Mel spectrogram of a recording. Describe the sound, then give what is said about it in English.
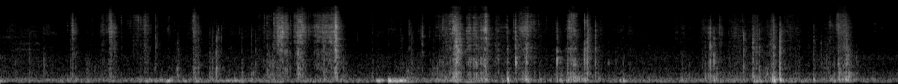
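Paper rustling as one envelope is picked at random from several, a soft, irregular crinkle and shuffle of handled envelopes with a few sharper crackles and no talk. “There are several envelopes in front of us, and we're going to pick one at random.”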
